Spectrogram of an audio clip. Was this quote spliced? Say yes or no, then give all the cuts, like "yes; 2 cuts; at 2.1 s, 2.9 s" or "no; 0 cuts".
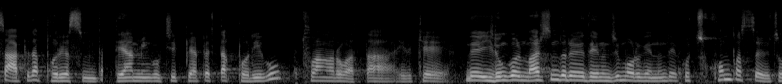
yes; 2 cuts; at 1.0 s, 4.5 s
